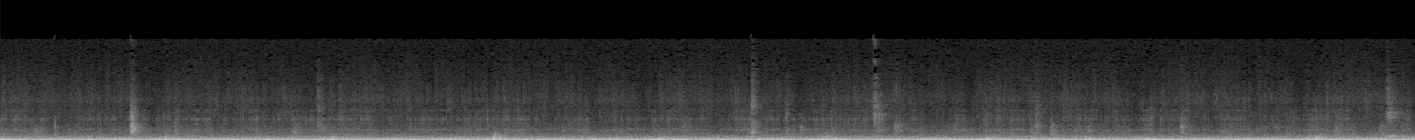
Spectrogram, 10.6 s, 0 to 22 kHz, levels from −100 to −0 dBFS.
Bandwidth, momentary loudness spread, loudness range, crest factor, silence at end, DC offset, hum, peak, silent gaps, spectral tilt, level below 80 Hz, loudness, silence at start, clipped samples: 9 kHz; 2 LU; 1 LU; 14 dB; 0 s; under 0.1%; none; -14 dBFS; none; -8.5 dB/octave; -34 dBFS; -32 LUFS; 0 s; under 0.1%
